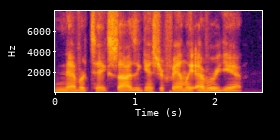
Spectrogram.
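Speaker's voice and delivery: plain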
